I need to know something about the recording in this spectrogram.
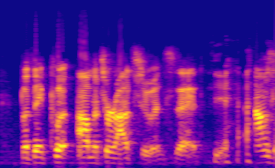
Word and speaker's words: Amaterasu: Is it Amaterasu?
